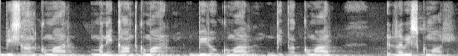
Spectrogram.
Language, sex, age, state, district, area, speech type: Hindi, male, 18-30, Bihar, Begusarai, urban, spontaneous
